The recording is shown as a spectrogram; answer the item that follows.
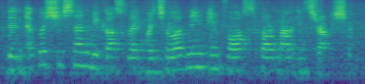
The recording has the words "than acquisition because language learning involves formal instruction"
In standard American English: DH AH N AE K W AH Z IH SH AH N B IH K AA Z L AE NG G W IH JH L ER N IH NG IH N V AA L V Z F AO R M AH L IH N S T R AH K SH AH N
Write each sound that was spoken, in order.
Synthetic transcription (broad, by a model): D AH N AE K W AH S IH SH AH N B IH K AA S L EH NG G W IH CH L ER N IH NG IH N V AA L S F AO R M AH L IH N S T R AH K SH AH N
